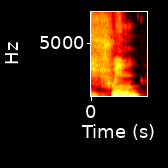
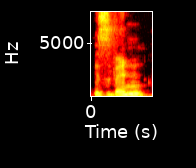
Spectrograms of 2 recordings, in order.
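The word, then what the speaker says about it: Schwinn: disse, se chama e tem duas formas de pronunciar, né? A gente pode chamar chamar elá, se for numa pronúncia norte-americana vai chamar de Schwin, Schwin ou Sven, porque é uma bicicleta alemã.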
